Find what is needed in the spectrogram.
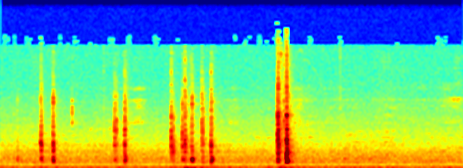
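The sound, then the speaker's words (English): Keys clicking on a computer keyboard as a search is typed. Light, quick taps come in a few short bursts over a low steady hiss. “Now, type Wolverine sword.”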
